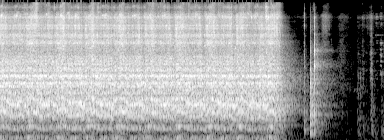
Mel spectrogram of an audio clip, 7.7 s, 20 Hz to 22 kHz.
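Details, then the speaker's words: 1952 Ford Crestline revived after years sitting in a field, cranked with fuel poured in the carburetor and a vacuum leak: starter turns it at a steady, fairly quick even rhythm with no fire; compression sounds weak, suspected not confirmed. "everything I mean it does sound super low on ression okay okay"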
